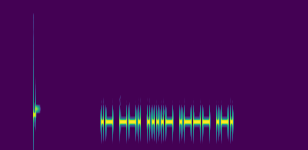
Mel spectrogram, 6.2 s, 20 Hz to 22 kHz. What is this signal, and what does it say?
Morse code, heard as a keyed tone, about 25 wpm, 700 Hz. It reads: AG4JR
